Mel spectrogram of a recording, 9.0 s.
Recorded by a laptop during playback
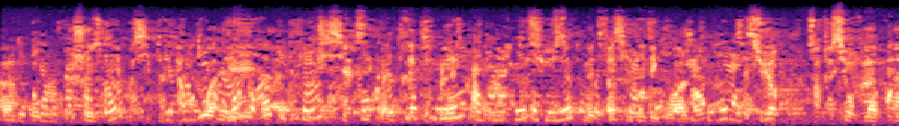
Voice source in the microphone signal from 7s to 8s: echo only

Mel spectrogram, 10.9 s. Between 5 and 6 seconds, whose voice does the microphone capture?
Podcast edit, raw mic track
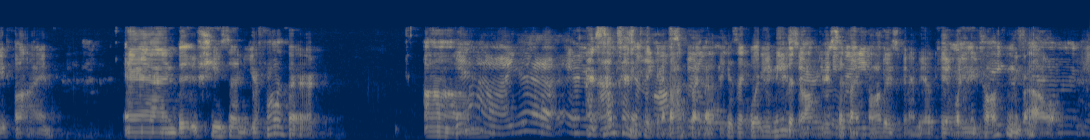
echo only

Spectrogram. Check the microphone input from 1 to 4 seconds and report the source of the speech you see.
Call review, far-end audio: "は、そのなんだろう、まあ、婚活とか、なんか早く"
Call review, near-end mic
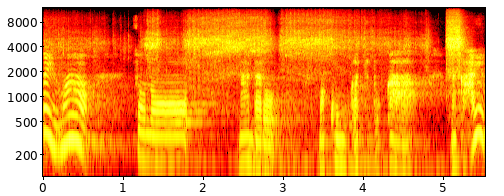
echo only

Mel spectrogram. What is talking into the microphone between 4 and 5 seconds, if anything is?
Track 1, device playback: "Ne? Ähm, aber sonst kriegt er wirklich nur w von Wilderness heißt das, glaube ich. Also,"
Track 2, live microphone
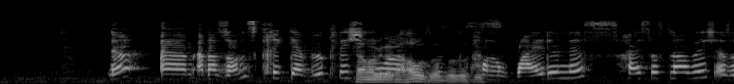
both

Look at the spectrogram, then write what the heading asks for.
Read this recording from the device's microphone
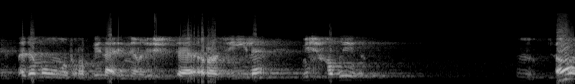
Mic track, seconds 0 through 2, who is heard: echo only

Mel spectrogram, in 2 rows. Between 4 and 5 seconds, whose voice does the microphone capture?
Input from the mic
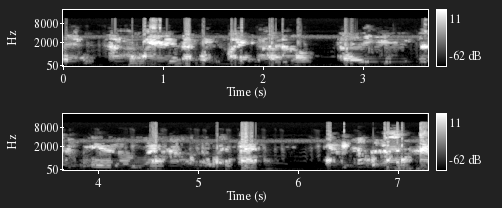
echo only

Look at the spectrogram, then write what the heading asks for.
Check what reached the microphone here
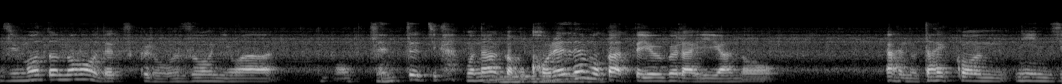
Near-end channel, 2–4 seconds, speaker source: echo only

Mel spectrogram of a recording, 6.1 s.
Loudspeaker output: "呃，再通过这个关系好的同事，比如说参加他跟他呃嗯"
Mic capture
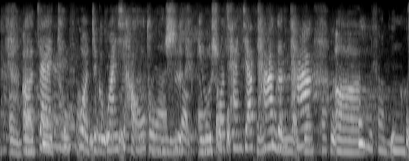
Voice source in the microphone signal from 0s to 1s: both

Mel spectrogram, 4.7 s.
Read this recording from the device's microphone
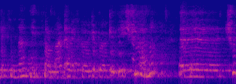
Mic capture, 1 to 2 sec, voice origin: echo only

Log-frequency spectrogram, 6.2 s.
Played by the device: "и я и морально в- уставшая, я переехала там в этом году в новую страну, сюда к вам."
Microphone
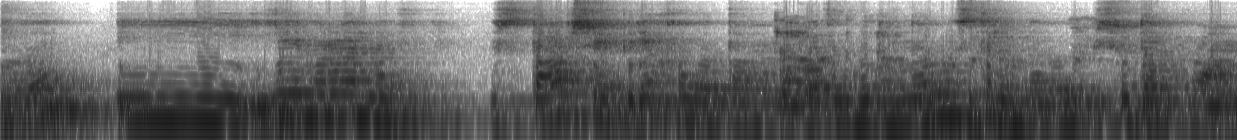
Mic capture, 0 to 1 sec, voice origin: echo only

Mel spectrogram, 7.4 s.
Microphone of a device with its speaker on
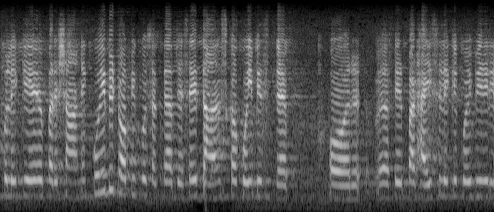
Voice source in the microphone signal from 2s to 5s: echo only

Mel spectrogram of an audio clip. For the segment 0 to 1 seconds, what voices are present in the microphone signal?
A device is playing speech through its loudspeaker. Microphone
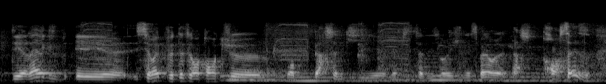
echo only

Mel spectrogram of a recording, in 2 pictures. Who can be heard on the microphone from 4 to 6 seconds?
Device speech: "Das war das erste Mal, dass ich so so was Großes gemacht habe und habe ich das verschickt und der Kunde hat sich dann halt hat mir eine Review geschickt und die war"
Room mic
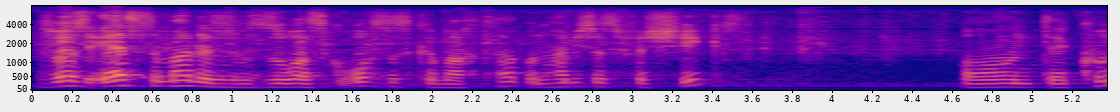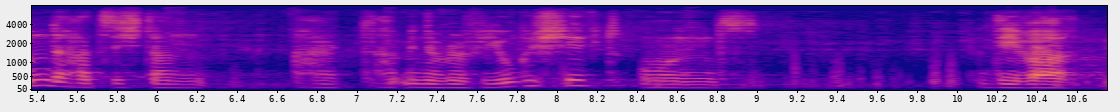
echo only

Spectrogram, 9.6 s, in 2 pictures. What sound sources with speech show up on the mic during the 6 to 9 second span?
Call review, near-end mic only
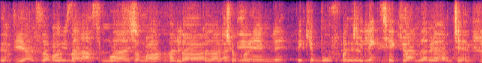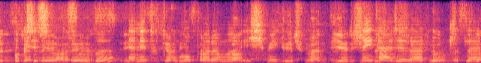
echo only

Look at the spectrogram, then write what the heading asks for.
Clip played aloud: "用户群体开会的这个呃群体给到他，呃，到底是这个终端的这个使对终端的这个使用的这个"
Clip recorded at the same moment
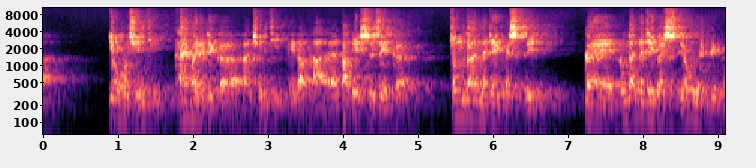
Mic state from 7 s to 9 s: echo only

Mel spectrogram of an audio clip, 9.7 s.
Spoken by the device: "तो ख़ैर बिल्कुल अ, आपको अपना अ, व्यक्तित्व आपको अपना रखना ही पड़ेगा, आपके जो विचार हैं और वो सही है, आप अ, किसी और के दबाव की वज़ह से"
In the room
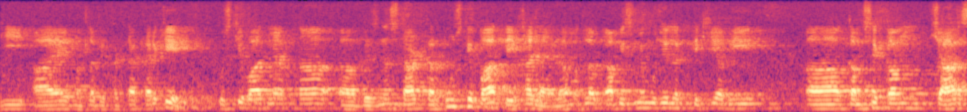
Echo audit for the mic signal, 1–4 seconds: user only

